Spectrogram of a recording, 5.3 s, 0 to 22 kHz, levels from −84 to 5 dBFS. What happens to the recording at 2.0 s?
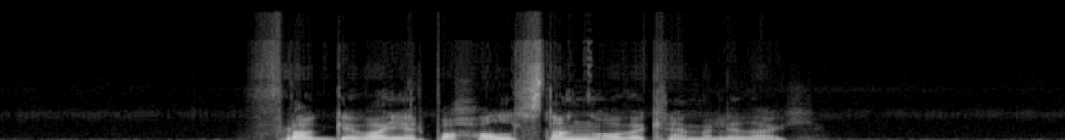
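Likely Opus compression at 2.0 s, as throughout: bits run short, so bands are filled with noise, leaving the speech rough and grainy, which fits a low bitrate near 24 kbps.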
